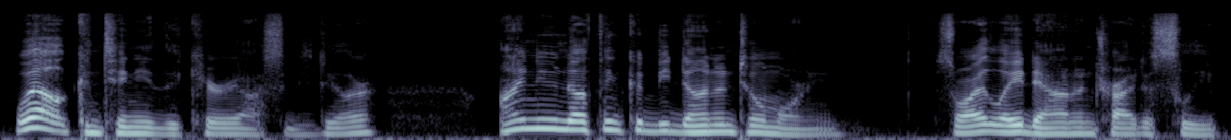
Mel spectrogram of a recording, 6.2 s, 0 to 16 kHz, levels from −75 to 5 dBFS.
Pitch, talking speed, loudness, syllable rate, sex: 135 Hz, 205 wpm, -21 LUFS, 6.0 syllables/s, male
